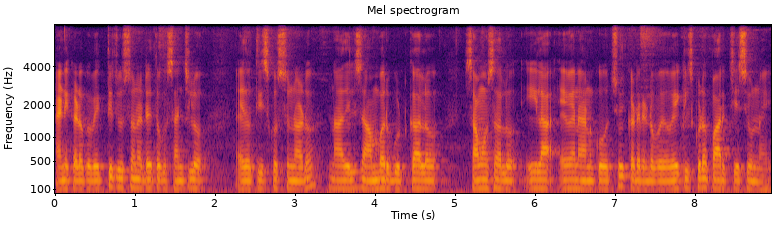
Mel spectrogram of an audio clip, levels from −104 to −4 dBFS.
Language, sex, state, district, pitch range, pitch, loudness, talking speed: Telugu, male, Andhra Pradesh, Anantapur, 100-110 Hz, 105 Hz, -30 LUFS, 175 wpm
